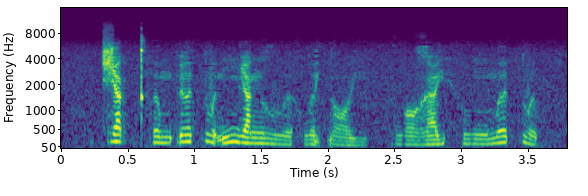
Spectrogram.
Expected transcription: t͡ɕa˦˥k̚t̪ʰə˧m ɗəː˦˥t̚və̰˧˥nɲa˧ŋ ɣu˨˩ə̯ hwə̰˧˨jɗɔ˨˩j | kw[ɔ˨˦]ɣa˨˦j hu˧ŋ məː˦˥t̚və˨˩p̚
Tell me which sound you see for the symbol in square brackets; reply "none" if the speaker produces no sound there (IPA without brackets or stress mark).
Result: ɔ˨˩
